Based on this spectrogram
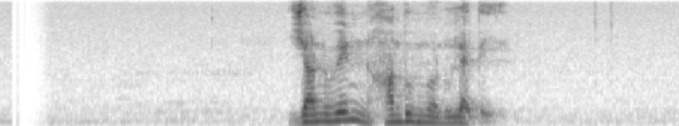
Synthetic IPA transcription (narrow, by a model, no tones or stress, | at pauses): januwenhãnd̪unːɔnulɛpḛ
